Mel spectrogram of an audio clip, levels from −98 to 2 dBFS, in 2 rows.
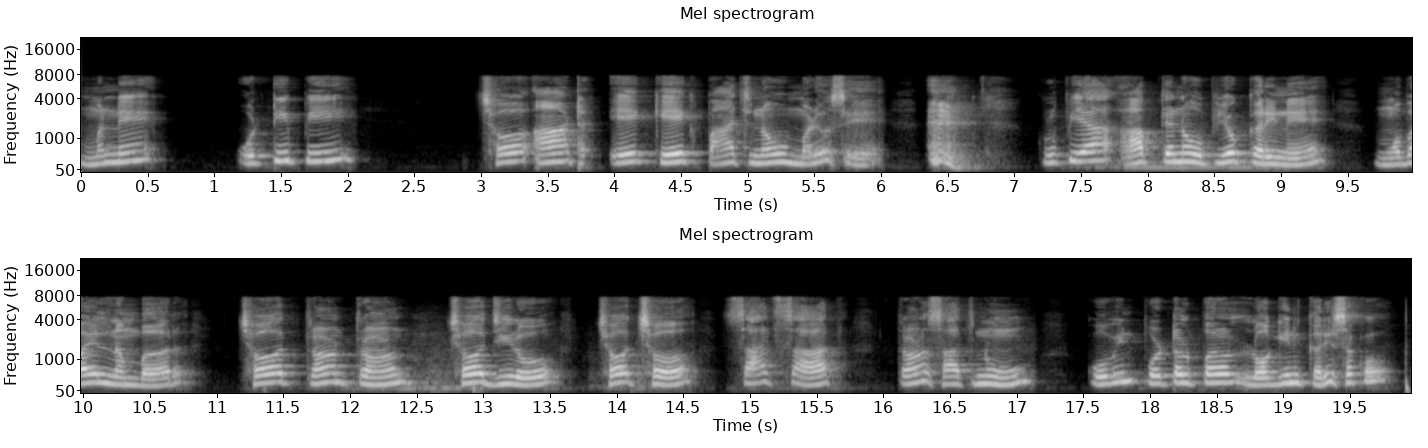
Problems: background sounds at intervals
